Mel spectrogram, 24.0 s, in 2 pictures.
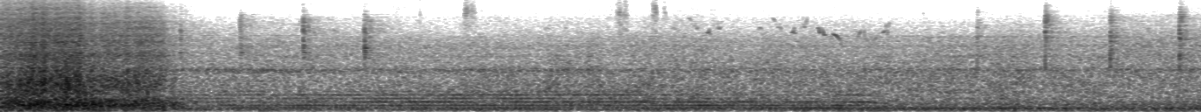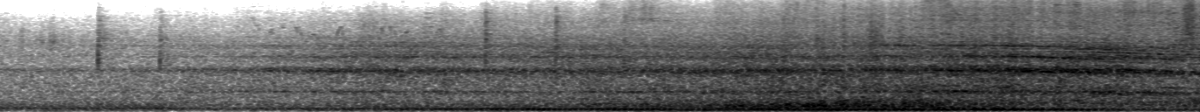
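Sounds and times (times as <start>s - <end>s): wheels clicking over rail joints: 0.0s - 5.1s, 9.0s - 14.3s, 16.6s - 24.0s
diesel locomotive engines rumbling: 0.0s - 24.0s.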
